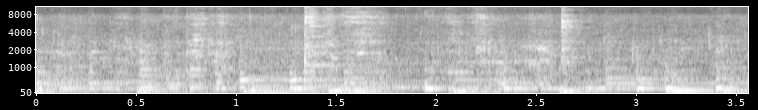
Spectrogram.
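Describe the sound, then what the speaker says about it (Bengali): Onions frying in a pan with a pinch of salt, a steady close sizzle broken by scraping stirs and light clinks of the spoon against the pan. "পেঁয়াজটা আমার ভাজা হয়ে এসেছে।"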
